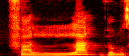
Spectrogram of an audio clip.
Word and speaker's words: falávamos: Falávamos, aqui tem até o acento, né?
